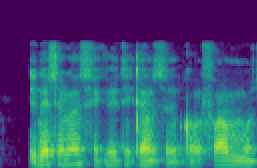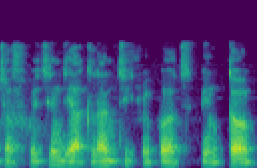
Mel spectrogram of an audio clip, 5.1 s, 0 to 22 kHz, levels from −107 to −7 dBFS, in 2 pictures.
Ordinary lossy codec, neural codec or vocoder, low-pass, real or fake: none; codec, 16 kHz, 8 kbps, FunCodec, trained on LibriTTS, 25 frames a second; none; fake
